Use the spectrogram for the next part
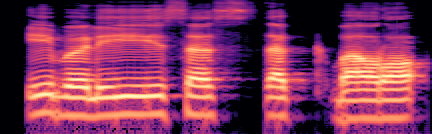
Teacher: یعنی استکبر کا حمزہ گر جائے گا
